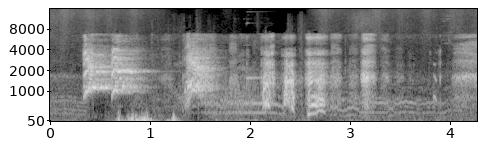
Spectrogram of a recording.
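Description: A dog barking in repeated sharp bursts, loud and close, some barks coming in quick clusters, heard over a video game session.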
